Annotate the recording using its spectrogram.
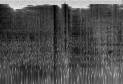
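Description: Heavy tanker truck's engine rumbling as it drives, fading over the two seconds, with two sharp clicks a little after the first second.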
